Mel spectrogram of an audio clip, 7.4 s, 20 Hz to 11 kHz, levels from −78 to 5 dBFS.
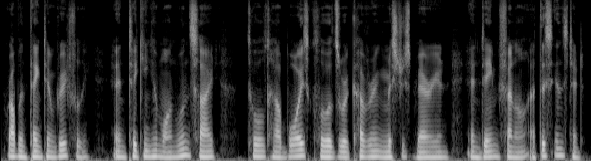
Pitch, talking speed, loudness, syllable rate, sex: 115 Hz, 195 wpm, -19 LUFS, 6.1 syllables/s, male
